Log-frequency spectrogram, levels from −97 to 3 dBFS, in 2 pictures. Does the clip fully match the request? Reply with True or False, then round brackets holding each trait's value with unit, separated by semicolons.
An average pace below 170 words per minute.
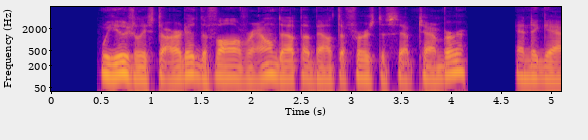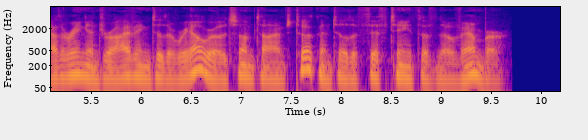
True (155 wpm)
